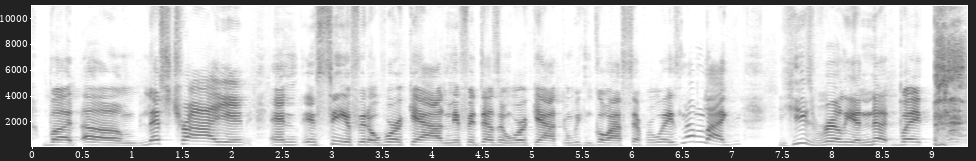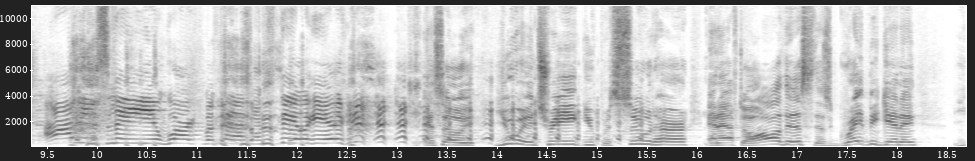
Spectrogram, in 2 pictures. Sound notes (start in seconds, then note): 12.3 laughing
